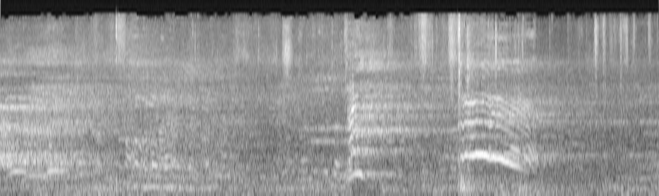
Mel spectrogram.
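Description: Short, sharp shouts in a karate kumite bout, the loudest a high call falling in pitch near the end, with sharp knocks just before the shouts.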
